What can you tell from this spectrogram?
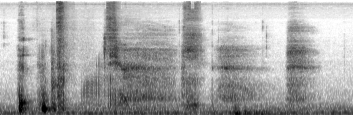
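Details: Stifled chhinkni sneezes with the nose pinched: quick catching inhalations, then muffled, suppressed sneezes and a breathy release in a quiet room.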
